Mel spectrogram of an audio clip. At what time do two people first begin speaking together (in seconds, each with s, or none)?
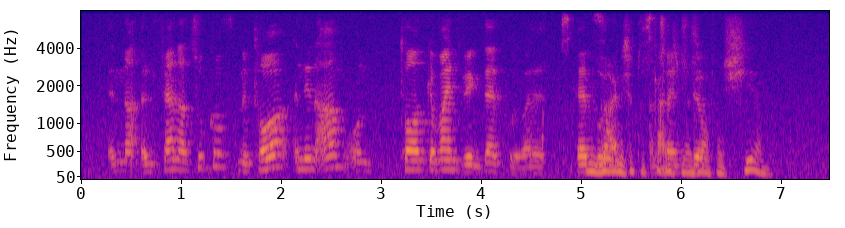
4.8 s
